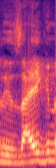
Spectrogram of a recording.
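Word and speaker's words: resign: पर भी रिजाइन रिजाइन यहां पर रिजाइन ऐसे नहीं पढ़ रहे ग को नहीं पढ़ यहां पर भी साइन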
